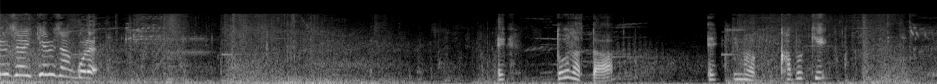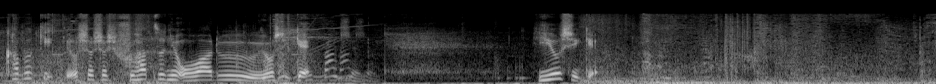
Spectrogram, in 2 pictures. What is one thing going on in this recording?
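Electronic sound effects whoosh and chime.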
